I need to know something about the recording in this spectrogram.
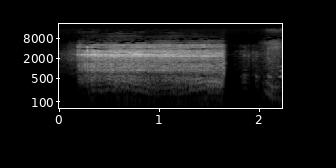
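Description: A man's breathy, wheezing laugh, unvoiced and hissing, that holds for about a second and a half and then cuts off abruptly.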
